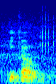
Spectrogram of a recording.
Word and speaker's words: pitot: Is it pitot static or pitot static? Pitot. Is it tomato or tomato? Yeah. But the second T is silent, because isn't it spelled pitot?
